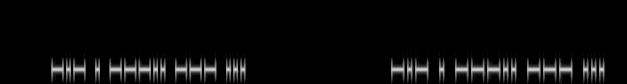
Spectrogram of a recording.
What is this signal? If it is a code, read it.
Morse code, heard as a keyed tone, about 31 wpm, 700 Hz. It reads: KE8OS KE8OS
